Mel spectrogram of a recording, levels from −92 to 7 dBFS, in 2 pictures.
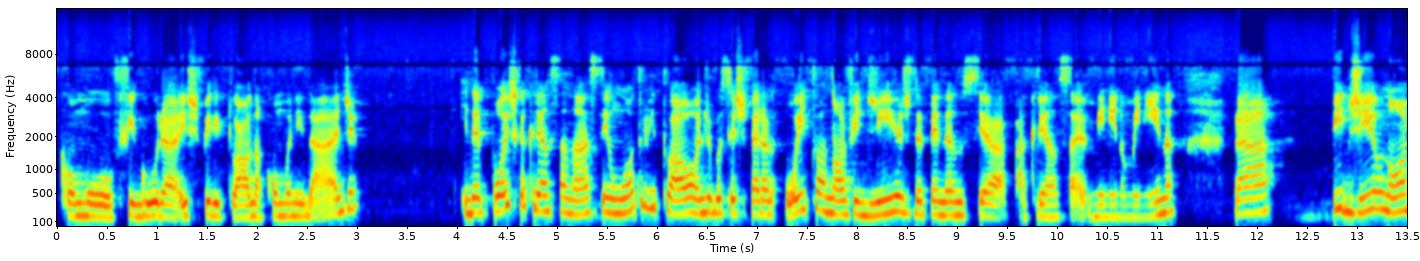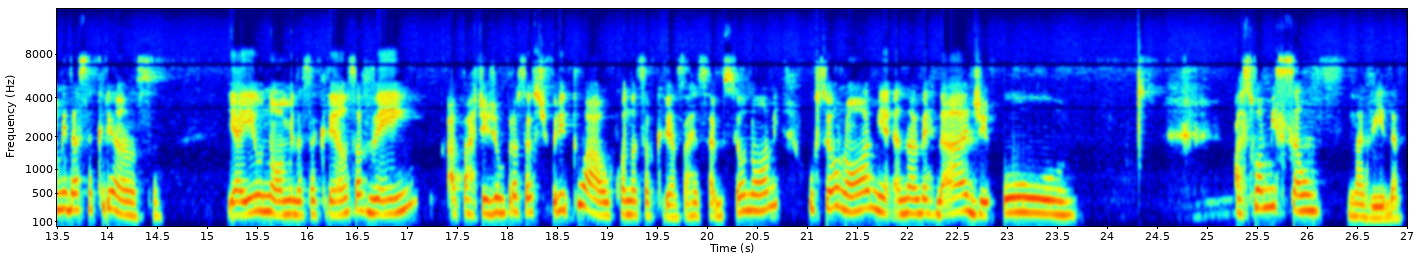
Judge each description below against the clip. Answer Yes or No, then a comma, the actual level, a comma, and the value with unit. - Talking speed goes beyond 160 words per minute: No, average, 150 wpm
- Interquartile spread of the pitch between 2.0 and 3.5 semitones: No, average, 4.8 semitones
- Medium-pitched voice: No, high, 205 Hz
